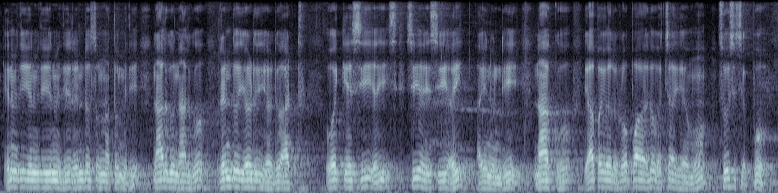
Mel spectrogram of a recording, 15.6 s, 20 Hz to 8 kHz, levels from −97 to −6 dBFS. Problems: none marked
